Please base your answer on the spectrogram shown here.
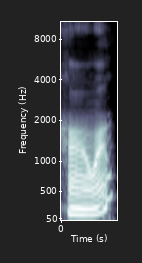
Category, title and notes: Speech > Solo speech
Villager HUwU 2
Subject : A mid20s male voice-acting for the first time. Check out the pack for more sounds. Doing some "villager" type accent. Weather : Processing : Trimmed and Normalized in Audacity, Faded in/out. Notes : I think there’s a “gate” like effect, which comes directly from the microphone. Things seem to “pop” in. Also sorry my voice-acting isn’t top notch, I’m a little monotone but hey, better than nothing. I’l try to do better and more pushed acting next time ;) Tips : Check out the pack!
Cute, dialogue, FR-AV2, Human, Kawaii, Male, Man, Mid-20s, Neumann, NPC, Single-take, talk, Tascam, U67, UwU, Video-game, Villager, Vocal, Voice-acting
